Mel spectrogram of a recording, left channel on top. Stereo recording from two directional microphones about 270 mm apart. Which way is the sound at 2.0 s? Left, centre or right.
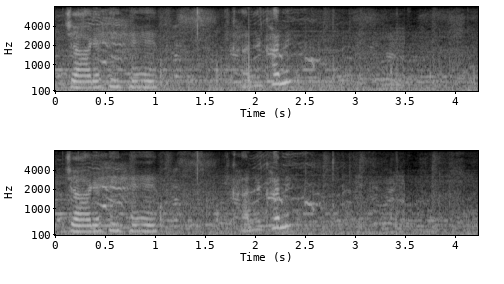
Centre.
